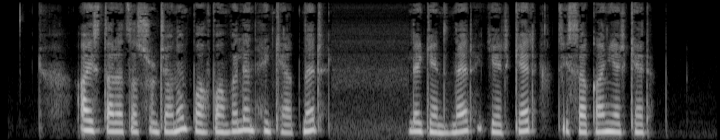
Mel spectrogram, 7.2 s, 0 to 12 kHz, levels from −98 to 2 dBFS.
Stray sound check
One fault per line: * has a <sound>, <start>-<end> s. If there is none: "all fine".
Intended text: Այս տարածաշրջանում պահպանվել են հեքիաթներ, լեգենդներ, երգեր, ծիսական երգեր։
all fine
